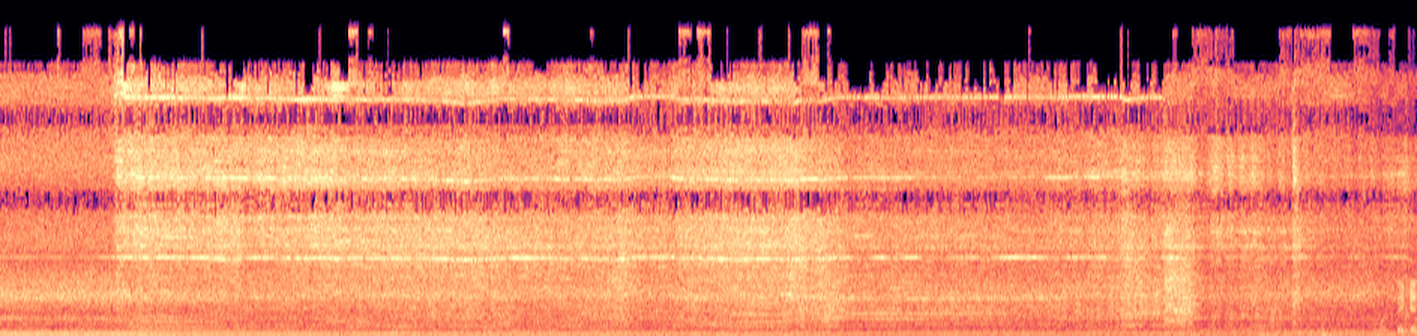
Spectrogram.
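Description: Table saw blade ripping through a wood board for a cornhole board build in a workshop, a steady loud whining drone lasting throughout with slight shifts in pitch as the cut progresses, no talk over it.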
